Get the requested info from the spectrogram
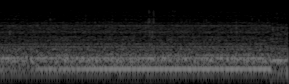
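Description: Faint, steady electrical hum made of a low tone with a second one above it. The lower tone becomes clearer and steadier about a quarter-second in.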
